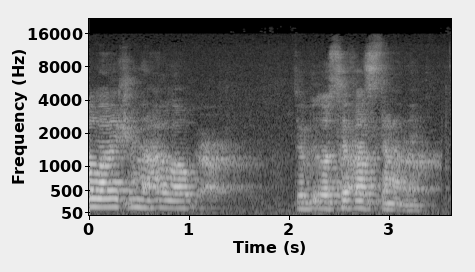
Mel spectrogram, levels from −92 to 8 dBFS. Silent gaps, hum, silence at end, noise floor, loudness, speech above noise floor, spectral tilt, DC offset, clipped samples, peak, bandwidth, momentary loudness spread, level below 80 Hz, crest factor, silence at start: none; none; 0 s; -41 dBFS; -18 LUFS; 24 dB; -4.5 dB/octave; under 0.1%; under 0.1%; 0 dBFS; 16.5 kHz; 17 LU; -52 dBFS; 18 dB; 0 s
